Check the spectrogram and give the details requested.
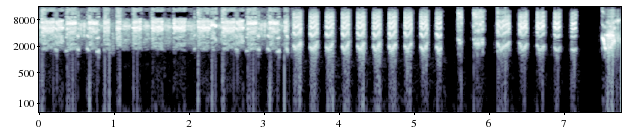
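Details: Swiftlet lure sound from 2021 aimed at young birds and a new nesting building: dense high chatter at first, giving way to a fast, even series of sharp clicks about two or three per second.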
